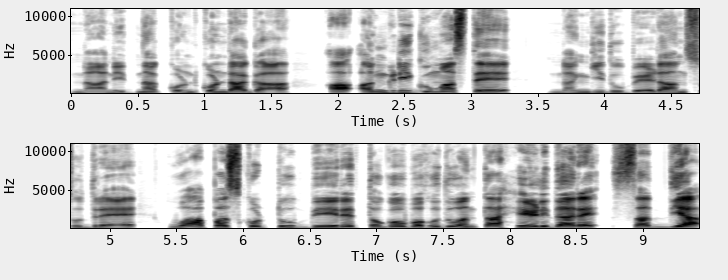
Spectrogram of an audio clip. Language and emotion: Kannada, happy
